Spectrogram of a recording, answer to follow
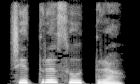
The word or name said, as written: ಚಿತ್ರಸೂತ್ರ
